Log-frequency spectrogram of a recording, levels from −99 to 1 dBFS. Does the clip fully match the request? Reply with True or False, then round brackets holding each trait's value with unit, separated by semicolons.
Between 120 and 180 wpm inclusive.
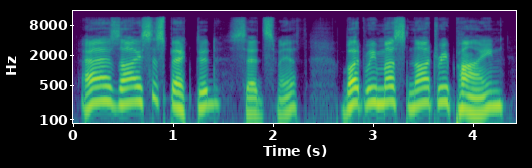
True (135 wpm)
